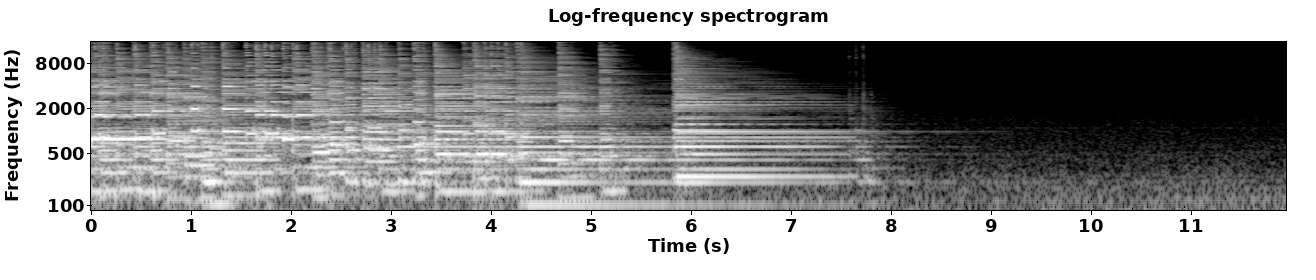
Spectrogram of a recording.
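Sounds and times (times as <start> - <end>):
baroque harpsichord piece: 0.0 - 8.2.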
